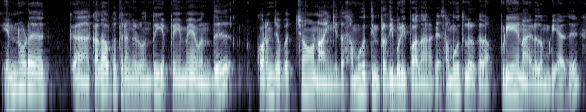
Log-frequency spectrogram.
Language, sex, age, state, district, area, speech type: Tamil, male, 30-45, Tamil Nadu, Coimbatore, urban, spontaneous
